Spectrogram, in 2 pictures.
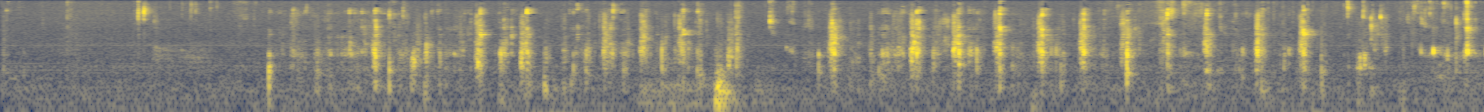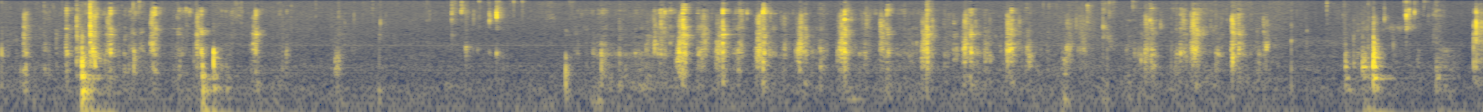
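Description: Close-miked chewing of soy-marinated raw lobster and salmon roe rice: a quick, steady run of mouth clicks, with one louder thump about halfway through.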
